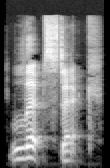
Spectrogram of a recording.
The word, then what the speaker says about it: lipstick: next one lips stick lipstick okay so that one is first syllable stress lipstick and that's a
